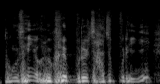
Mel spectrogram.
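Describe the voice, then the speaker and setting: A young man leads a youth worship gathering in a church hall, teasing the students and asking them questions one by one. His voice sits a little high and leaps around a lot as he banters. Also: a little mellow. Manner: bantering, teasing, calls on listeners by name. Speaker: youth pastor. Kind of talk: casual sermon opening with audience questions.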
